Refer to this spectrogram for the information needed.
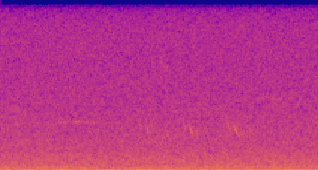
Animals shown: Ovenbird (Seiurus aurocapilla)

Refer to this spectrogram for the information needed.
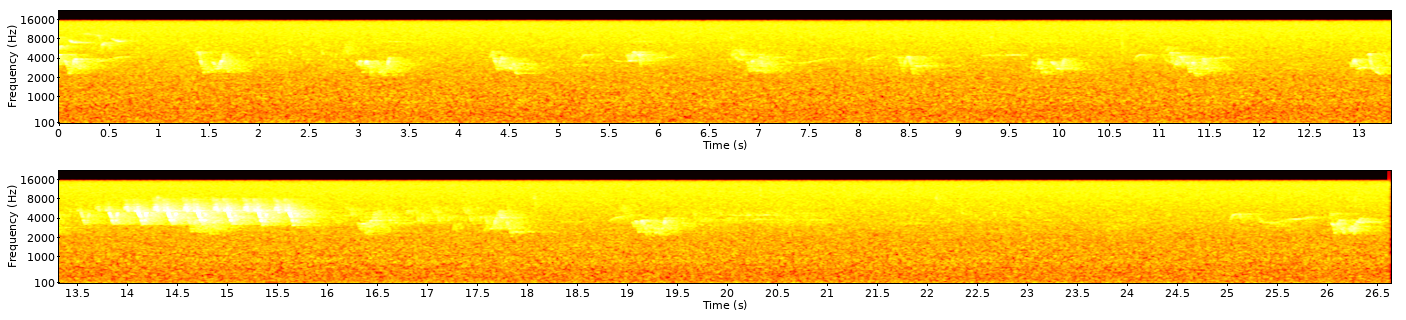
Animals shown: Blackburnian Warbler (Setophaga fusca), Black-throated Green Warbler (Setophaga virens), Ovenbird (Seiurus aurocapilla), Red-eyed Vireo (Vireo olivaceus), Eastern Wood-Pewee (Contopus virens)

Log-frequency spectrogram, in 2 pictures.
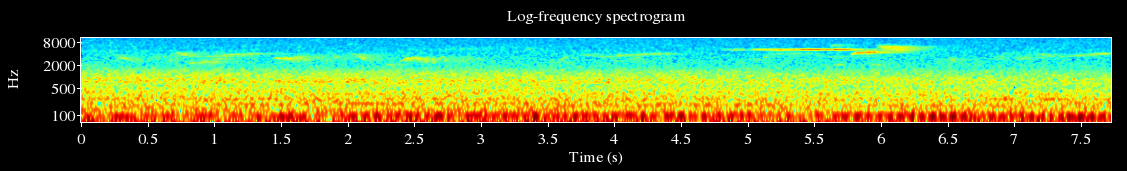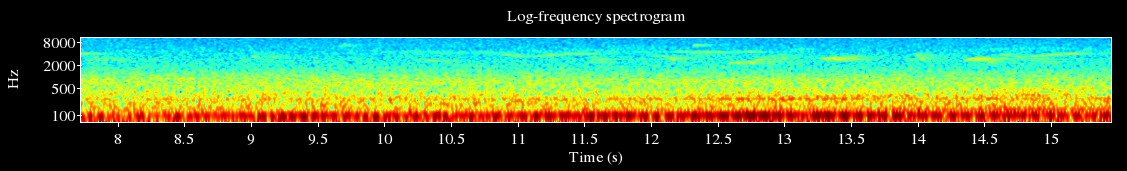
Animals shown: Eastern Wood-Pewee (Contopus virens), Black-throated Green Warbler (Setophaga virens), Scarlet Tanager (Piranga olivacea)

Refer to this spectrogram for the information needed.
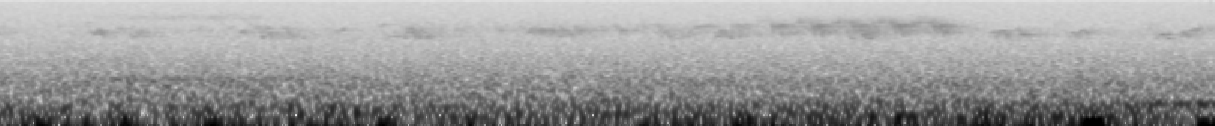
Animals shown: Ovenbird (Seiurus aurocapilla), Red-eyed Vireo (Vireo olivaceus), Black-and-white Warbler (Mniotilta varia)

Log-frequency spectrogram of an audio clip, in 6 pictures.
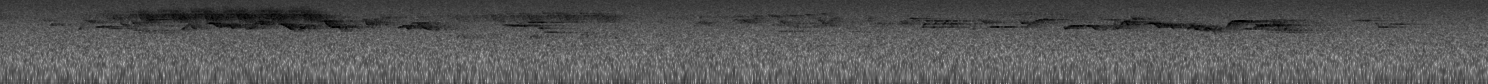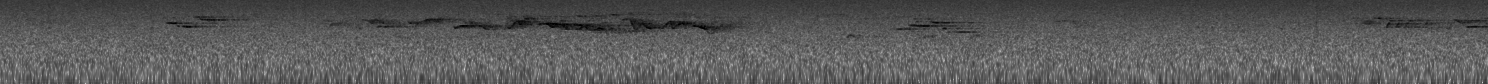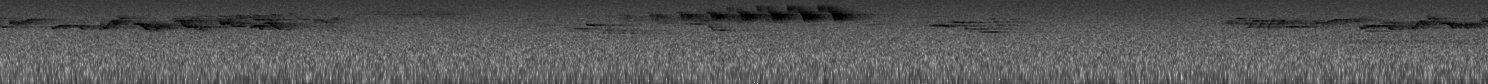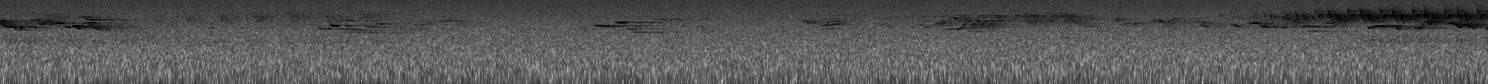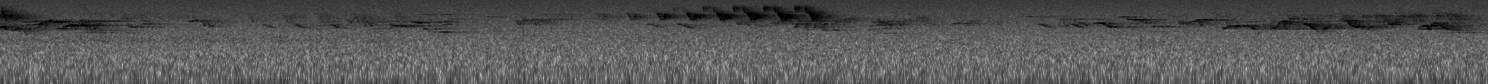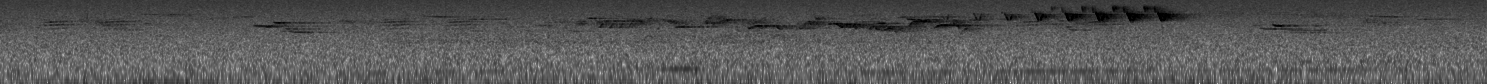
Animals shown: Tufted Titmouse (Baeolophus bicolor), Wood Thrush (Hylocichla mustelina), Red-breasted Nuthatch (Sitta canadensis), Ovenbird (Seiurus aurocapilla), Rose-breasted Grosbeak (Pheucticus ludovicianus), Yellow-rumped Warbler (Setophaga coronata), Black-capped Chickadee (Poecile atricapillus)

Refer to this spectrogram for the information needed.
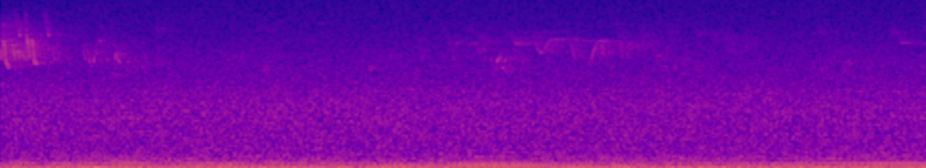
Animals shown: Louisiana Waterthrush (Parkesia motacilla), Red-eyed Vireo (Vireo olivaceus), Ovenbird (Seiurus aurocapilla)

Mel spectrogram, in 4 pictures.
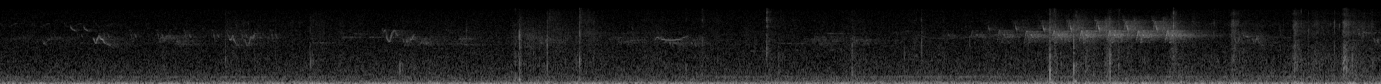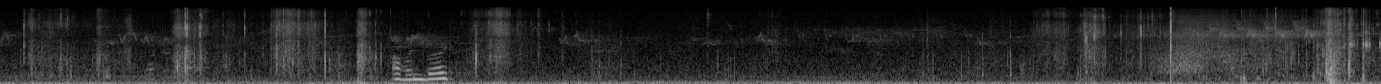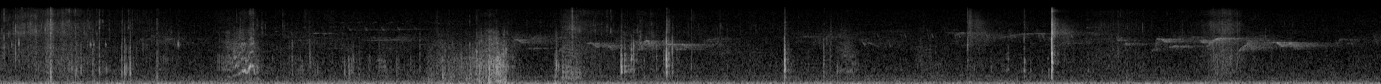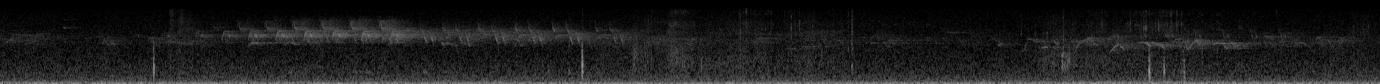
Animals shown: Eastern Wood-Pewee (Contopus virens), Ovenbird (Seiurus aurocapilla), Rose-breasted Grosbeak (Pheucticus ludovicianus), Winter Wren (Troglodytes hiemalis), Red-eyed Vireo (Vireo olivaceus)

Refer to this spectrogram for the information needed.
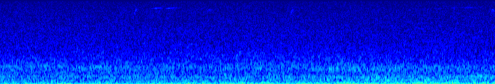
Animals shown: Golden-crowned Kinglet (Regulus satrapa)

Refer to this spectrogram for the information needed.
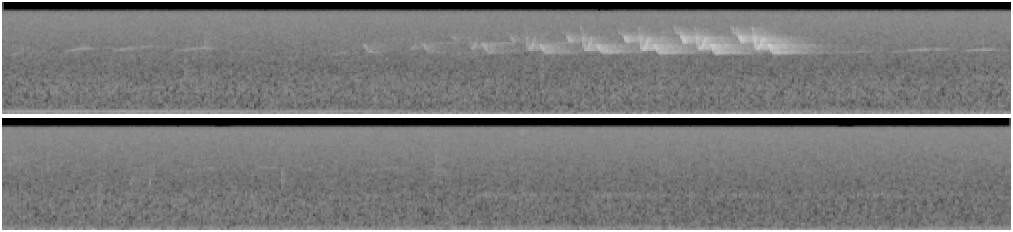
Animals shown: unidentified call, American Crow (Corvus brachyrhynchos), Ovenbird (Seiurus aurocapilla)

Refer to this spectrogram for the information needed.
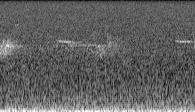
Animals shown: Black-capped Chickadee (Poecile atricapillus), Red-eyed Vireo (Vireo olivaceus)

